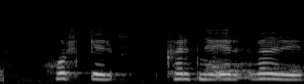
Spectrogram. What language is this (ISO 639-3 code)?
isl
